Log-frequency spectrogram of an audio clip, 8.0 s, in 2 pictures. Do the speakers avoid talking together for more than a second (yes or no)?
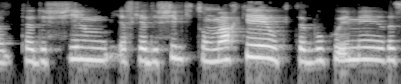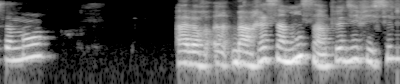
yes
